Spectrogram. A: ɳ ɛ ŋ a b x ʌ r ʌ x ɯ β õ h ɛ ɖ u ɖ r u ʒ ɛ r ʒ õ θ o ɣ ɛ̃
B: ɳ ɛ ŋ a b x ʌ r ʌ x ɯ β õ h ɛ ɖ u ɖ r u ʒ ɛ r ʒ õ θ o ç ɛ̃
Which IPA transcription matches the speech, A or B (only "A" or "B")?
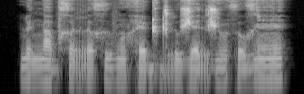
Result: A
